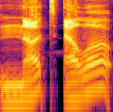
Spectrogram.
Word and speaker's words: Nutella: I usually say Nutella. So it's kind of a nuh. I don't really put much of an emphasis. I don't know, the T kind of goes in the second syllable for me.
